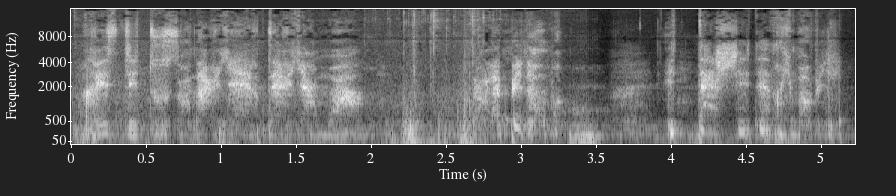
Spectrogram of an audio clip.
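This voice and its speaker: A woman playing an excitable, bossy time traveller in an audio comedy serial, theatrical and dropping English words into her French. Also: normal speed, in a whisper. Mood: urgent, hushed.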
